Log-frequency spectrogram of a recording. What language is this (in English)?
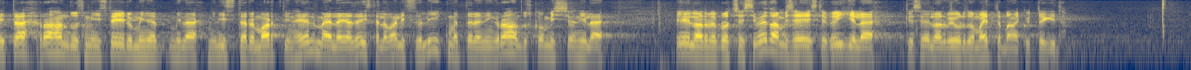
Estonian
